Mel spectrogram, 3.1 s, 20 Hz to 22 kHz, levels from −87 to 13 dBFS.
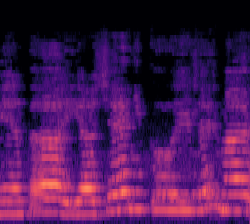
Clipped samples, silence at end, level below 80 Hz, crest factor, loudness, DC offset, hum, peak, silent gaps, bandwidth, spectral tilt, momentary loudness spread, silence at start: under 0.1%; 0 s; -80 dBFS; 14 dB; -23 LUFS; under 0.1%; none; -10 dBFS; none; 12 kHz; -4 dB/octave; 9 LU; 0 s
